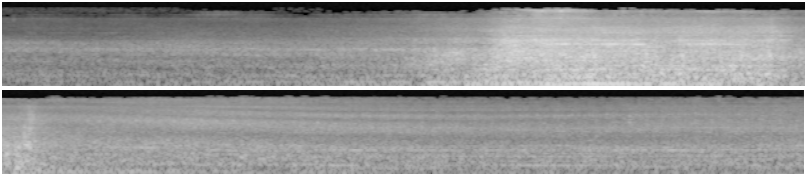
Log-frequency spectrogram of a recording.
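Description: Passenger train passing over a level crossing: its running noise builds steadily, is loudest about five to seven seconds in, then fades away.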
